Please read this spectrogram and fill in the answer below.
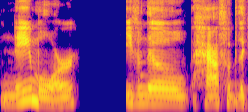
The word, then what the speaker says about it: Namor: El niño sin amor. Namor. There you go. Say it right!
